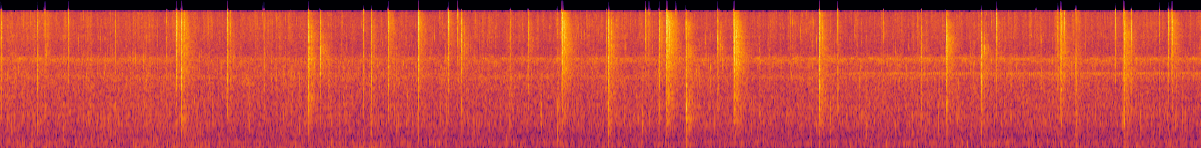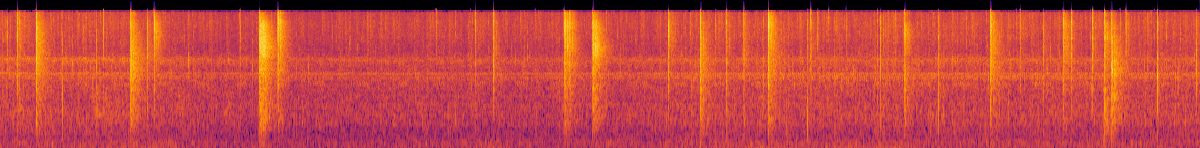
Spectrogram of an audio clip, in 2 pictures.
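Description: Background nature soundscape: a steady rushing hiss with irregular sharp crackling pops, a few seconds apart and sometimes in quick clusters, over two faint steady high tones.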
